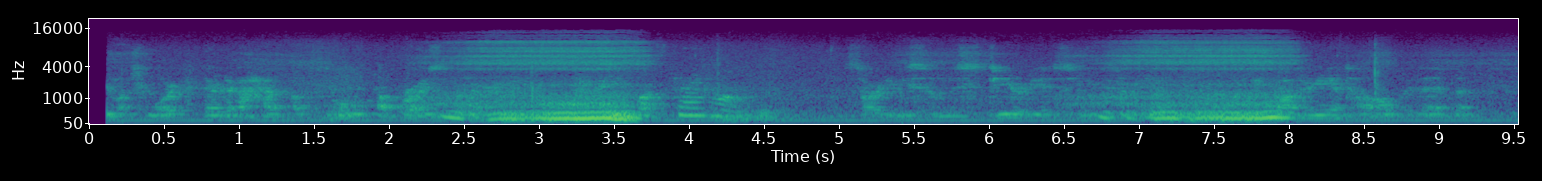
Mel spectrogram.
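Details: Person snoring: two loud, rattling inspiratory snores about four seconds apart, with quieter breathing between and a steady room hum. Snoring.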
